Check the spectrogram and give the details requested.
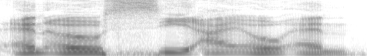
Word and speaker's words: Nocion: It's the word notion. But in Spanish. But in Spanish. Instead of, you replace the T with the C. With a C. It's like no C, N-O-S-E-E.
